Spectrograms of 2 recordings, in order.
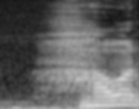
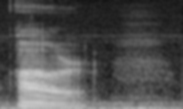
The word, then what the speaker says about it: hour: जैसे कि HOUR हावर पढ़ता है लोग उसको, लेकिन उसका प्रोनाउंसिएशन होता है आवर।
